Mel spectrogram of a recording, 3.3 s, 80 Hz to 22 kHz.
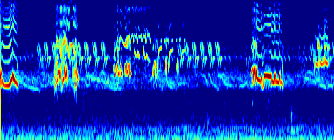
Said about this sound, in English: Then, as evening comes on, the same robin interweaves these phrases with exquisite whisper-like notes from its personal treasury of 75 to 100 different whispered notes. The potential song variety is amazing. The musical results, enchanting.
